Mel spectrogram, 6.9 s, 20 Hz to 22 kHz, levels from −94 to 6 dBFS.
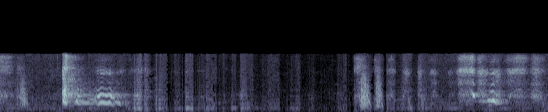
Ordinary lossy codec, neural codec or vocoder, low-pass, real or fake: AAC, 24 kbps; none; 3.6 kHz; real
